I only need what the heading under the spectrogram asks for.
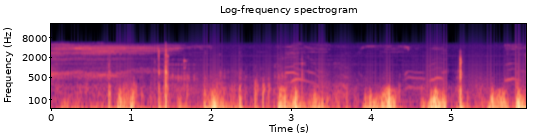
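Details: Summer beluga whales underwater in Manitoba's Churchill River by Hudson Bay: a run of short, repeated upswept chirps in the second half, set against loud low water noise and scattered clicks.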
